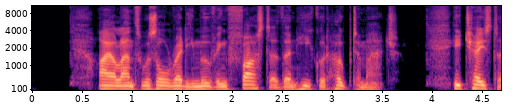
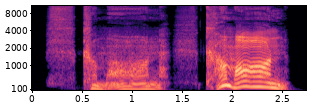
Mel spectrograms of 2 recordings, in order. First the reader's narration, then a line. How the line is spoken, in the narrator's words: he muttered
